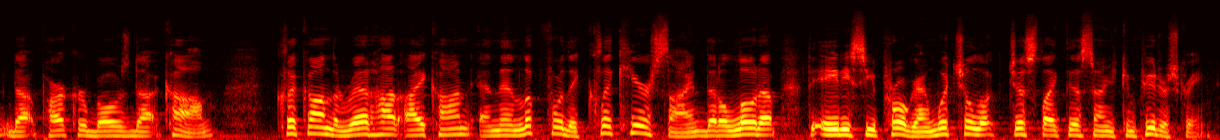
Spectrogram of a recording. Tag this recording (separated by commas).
Speech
